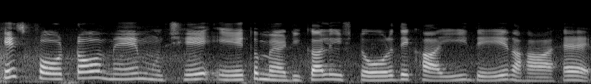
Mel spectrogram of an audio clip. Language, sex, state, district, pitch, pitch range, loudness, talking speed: Hindi, female, Madhya Pradesh, Katni, 220 Hz, 200-250 Hz, -18 LUFS, 110 wpm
